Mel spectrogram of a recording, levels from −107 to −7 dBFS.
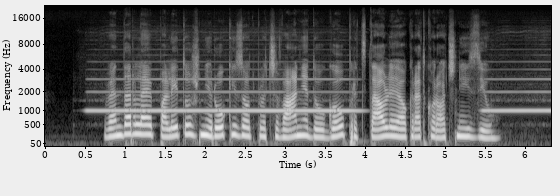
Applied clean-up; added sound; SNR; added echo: none; Wind instrument, woodwind instrument; 10 dB; none.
